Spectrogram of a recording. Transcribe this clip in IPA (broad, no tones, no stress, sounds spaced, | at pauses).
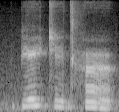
pʲ e j cʰ i d h œ̃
